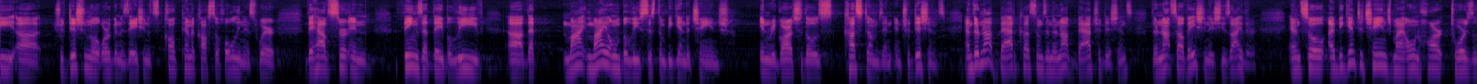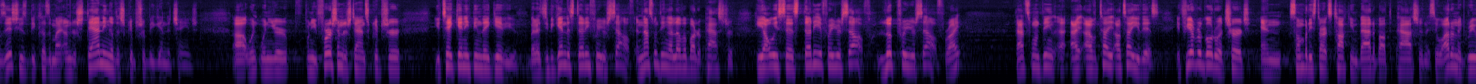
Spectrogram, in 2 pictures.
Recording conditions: live audience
